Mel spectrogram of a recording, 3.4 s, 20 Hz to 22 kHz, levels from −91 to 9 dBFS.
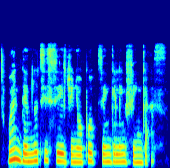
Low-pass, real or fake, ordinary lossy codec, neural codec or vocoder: none; real; none; none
